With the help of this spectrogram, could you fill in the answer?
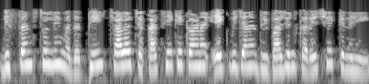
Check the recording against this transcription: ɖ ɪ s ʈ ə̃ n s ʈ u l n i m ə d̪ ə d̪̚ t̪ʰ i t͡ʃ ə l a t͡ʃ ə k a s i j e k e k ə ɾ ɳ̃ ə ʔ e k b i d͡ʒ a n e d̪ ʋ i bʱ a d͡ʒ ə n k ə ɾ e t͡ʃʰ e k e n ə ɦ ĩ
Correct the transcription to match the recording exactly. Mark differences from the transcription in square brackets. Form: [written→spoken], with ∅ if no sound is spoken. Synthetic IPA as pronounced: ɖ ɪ s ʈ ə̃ n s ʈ u l n i m ə d̪ ə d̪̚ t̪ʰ i t͡ʃ [ə→a] l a t͡ʃ ə k a s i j e k e k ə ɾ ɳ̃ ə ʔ e k b i d͡ʒ a n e d̪ ʋ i bʱ a d͡ʒ ə n k ə ɾ e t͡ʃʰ e k e n ə ɦ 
